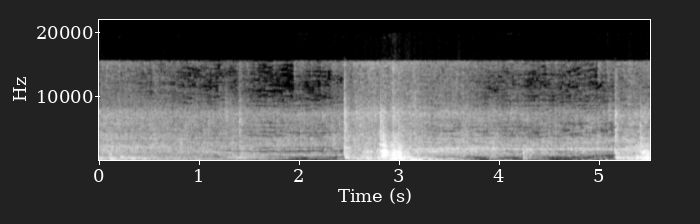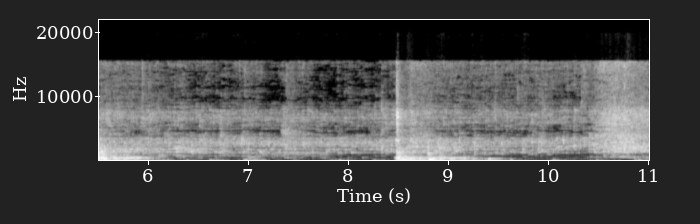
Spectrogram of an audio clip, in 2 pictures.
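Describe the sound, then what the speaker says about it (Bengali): Water being poured indoors, a gushing splash that swells and fades in a few waves of rushing flow, close and fairly loud, with quieter trickling between the surges. "জল ঢেলে দিব এখন।"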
